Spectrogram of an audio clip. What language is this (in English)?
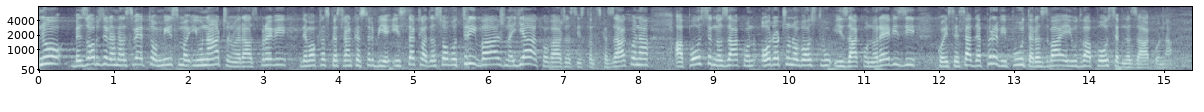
Serbian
